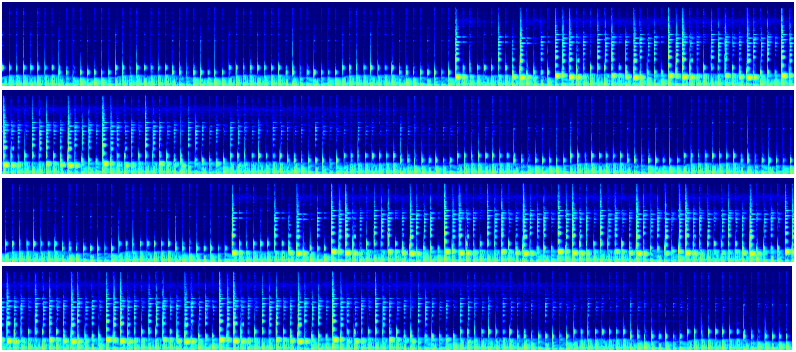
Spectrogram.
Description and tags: electro loop line
synth, techno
